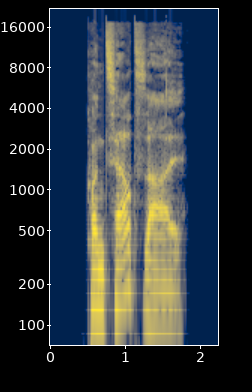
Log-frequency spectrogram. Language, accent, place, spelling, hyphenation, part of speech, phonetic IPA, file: German, Germany, Berlin, Konzertsaal, Kon‧zert‧saal, noun, [kɔnˈtsɛʁtˌzaːl], De-Konzertsaal.ogg
- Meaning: concert hall (large room)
